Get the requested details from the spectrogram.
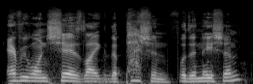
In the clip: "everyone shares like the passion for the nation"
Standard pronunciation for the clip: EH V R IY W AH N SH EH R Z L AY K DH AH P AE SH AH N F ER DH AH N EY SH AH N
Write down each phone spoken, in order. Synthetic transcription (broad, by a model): EH V R IY W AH N SH EH R Z L AY K DH AH P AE SH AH N F ER DH AH N EY SH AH N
